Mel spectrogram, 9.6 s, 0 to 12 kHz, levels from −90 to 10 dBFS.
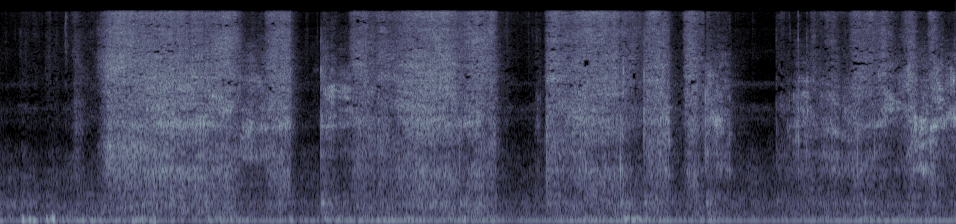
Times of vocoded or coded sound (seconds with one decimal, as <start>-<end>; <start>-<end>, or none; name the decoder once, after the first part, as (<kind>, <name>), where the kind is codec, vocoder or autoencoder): none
